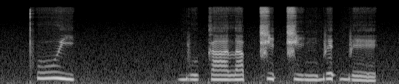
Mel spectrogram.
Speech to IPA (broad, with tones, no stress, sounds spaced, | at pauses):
kʰ uː˥˩ j | b uː˨˩ k aː˧ l a˦˥ p̚ t͡ɕ i˦˥ ʔ t͡ɕ iː˩˦ ŋ b e˥˩ ʔ b eː˨˩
